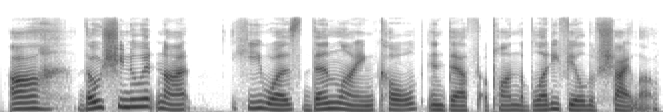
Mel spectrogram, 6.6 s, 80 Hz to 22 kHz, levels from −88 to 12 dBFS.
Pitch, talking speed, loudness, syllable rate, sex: 190 Hz, 170 wpm, -17 LUFS, 4.0 syllables/s, female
